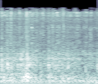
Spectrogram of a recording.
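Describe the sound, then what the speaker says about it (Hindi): A Honda Activa scooter engine runs close by, a steady low mechanical drone with a slight rattle, heard alone over about a second. "एक्टिवा जो है कितनी आवाज़ कर रही है वो मैं आपको बताता हूँ"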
